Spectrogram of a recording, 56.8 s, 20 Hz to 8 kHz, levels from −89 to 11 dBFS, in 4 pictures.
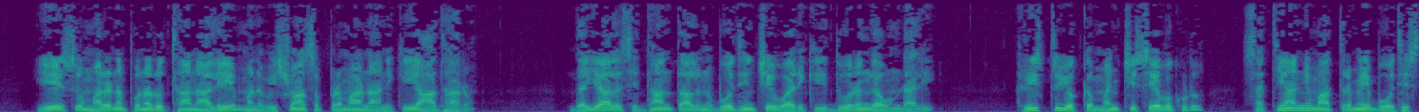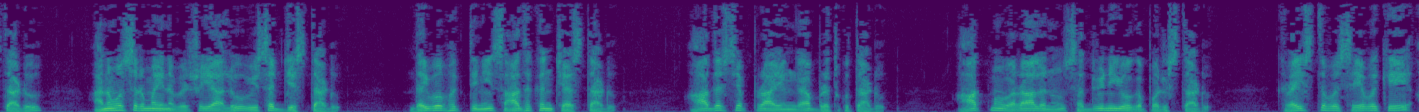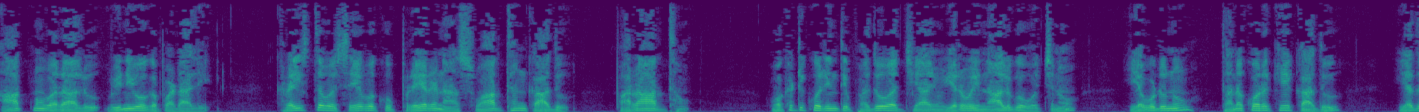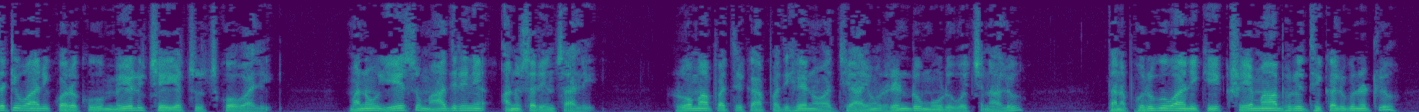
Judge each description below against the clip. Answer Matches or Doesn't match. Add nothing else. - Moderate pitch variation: Matches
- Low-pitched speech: Matches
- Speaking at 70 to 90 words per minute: Matches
